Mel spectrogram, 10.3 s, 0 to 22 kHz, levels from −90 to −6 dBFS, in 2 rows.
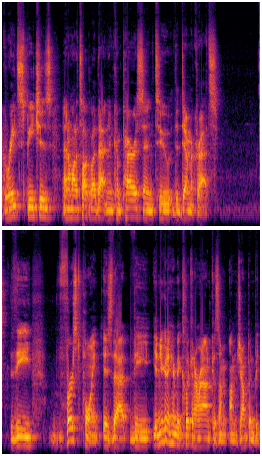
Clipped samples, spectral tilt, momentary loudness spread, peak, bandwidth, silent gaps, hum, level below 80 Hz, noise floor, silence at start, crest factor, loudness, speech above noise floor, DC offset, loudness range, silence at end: under 0.1%; -3.5 dB/octave; 6 LU; -6 dBFS; over 20 kHz; none; none; -72 dBFS; -57 dBFS; 0 s; 18 dB; -22 LUFS; 35 dB; under 0.1%; 3 LU; 0 s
